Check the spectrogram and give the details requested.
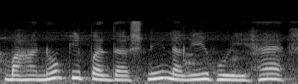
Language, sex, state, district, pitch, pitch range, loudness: Hindi, female, Gujarat, Gandhinagar, 225 Hz, 210-250 Hz, -13 LUFS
